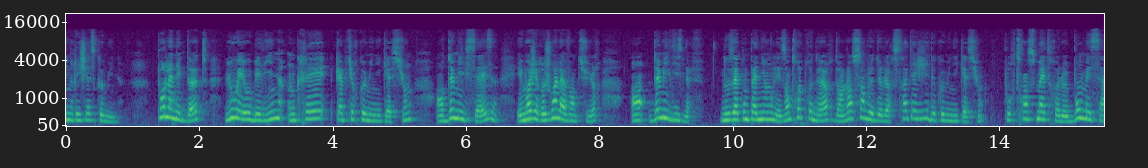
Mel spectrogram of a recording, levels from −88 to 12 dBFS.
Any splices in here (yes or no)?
no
